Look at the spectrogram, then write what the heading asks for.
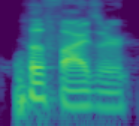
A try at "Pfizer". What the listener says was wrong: no, it's Pfizer. P silent.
